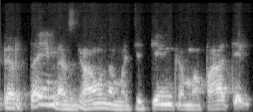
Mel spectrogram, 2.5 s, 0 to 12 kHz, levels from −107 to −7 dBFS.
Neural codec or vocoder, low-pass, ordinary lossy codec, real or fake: none; 10.8 kHz; Opus, 32 kbps; real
